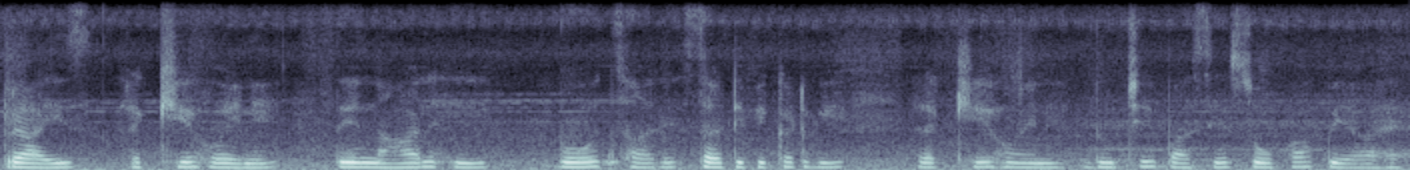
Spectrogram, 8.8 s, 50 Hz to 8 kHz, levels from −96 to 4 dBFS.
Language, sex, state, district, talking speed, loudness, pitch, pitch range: Punjabi, female, Punjab, Pathankot, 130 wpm, -19 LUFS, 210 Hz, 200-220 Hz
